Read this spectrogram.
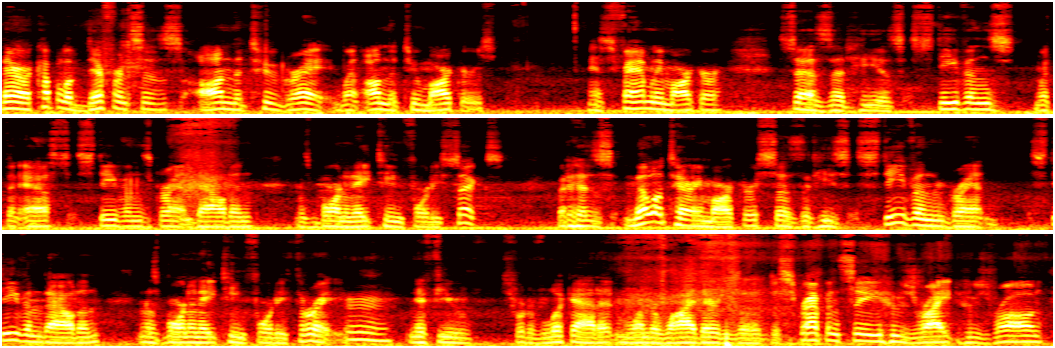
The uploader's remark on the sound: Recorded onsite at the historic American Cemetery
